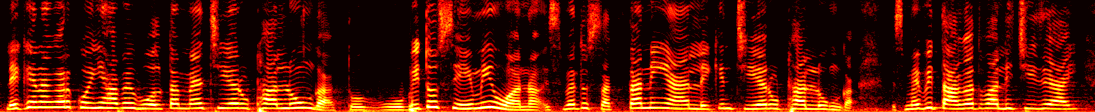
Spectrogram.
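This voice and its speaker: High-voiced woman teaching English. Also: animated, fairly quick, few pauses. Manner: chatty, explains with everyday examples. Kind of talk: spoken English lesson to camera.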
